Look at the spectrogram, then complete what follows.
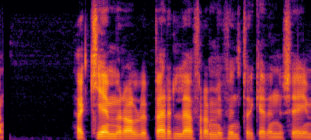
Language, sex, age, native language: Icelandic, male, 20-29, Icelandic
